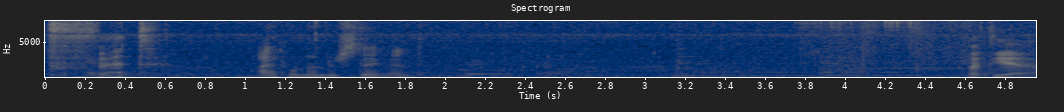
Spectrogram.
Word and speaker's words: FATE: just kept pronouncing as fate and uh according to the internets it's like a French word or something and fate is actually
